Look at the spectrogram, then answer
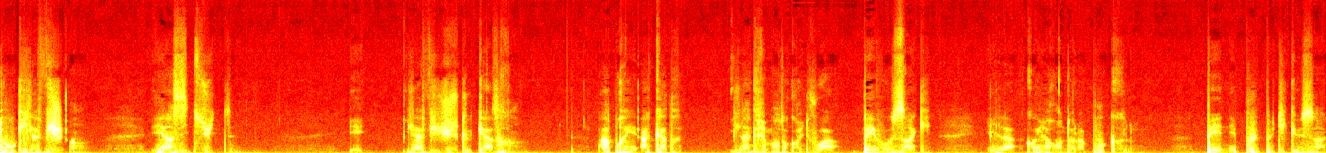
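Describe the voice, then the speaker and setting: A whisper at a moderate pace, broken by long, frequent pauses and big swings in loudness, over noticeable background noise. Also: man. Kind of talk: programming tutorial, ASMR whispered. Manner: whispered, soft-spoken.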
